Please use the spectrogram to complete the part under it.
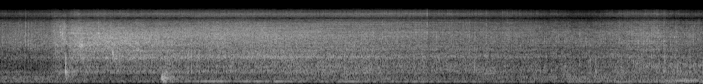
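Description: A pot of water bubbles and hisses at a steady boil, a constant close sizzling rush with an occasional clink.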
